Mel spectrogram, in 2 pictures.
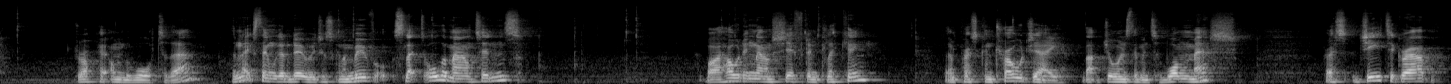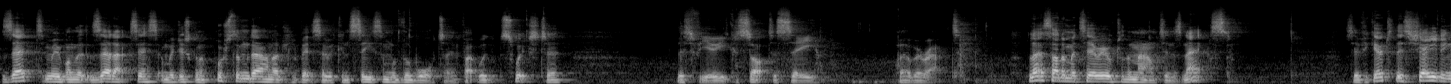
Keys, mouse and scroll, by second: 3.3 click, 4.1 shift+click, 5.3-6.1 shift+middle drag, 6.1 shift+click, 7.1 shift+click, 8.0 shift+click, 10.4 ctrl+j, 13.6 g, 20.1 click, 21.9-24.5 middle drag.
